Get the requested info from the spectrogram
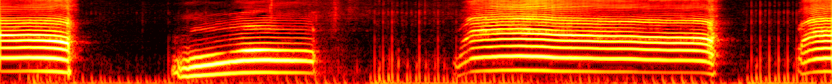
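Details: Tiny newborn kitten calling for its mother and its owner, giving plaintive meows: a short one, a rising drawn-out cry, then a long steady wail over a second long, in a quiet room.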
